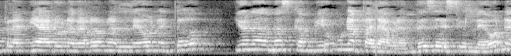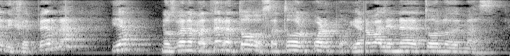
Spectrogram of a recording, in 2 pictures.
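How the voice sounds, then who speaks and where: A man's voice: sits high, darkish tone, roomy sound, voice pushed up, lightly acted. A man voicing a talking mouth in a parable, mocking and triumphant.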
